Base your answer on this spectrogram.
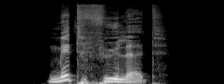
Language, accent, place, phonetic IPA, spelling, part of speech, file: German, Germany, Berlin, [ˈmɪtˌfyːlət], mitfühlet, verb, De-mitfühlet.ogg
- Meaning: second-person plural dependent subjunctive I of mitfühlen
